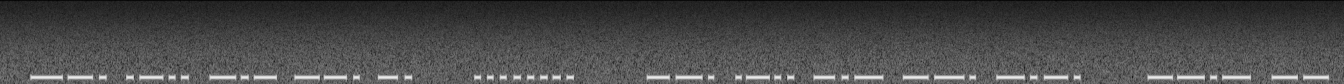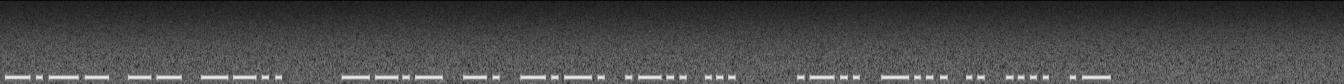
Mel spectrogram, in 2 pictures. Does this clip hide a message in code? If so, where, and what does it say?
Yes: Morse code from 0.3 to 24.6 s, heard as a keyed tone, hand-sent with a straight key, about 19 wpm, 330 Hz. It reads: GLKGN <HH> GLKGC QMYMZ QNCLS LBIHA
